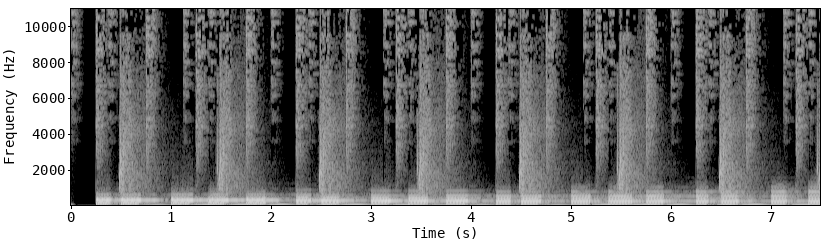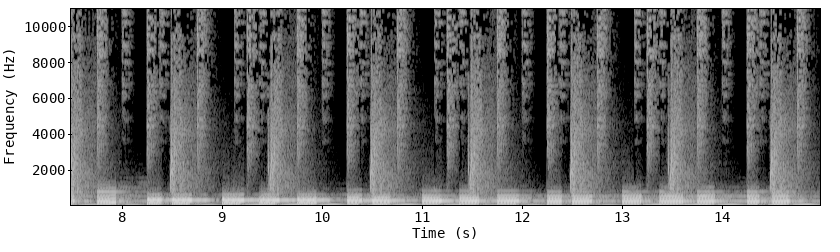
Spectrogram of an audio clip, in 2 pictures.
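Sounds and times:
instrumental without beat: 0.0 - 14.9.

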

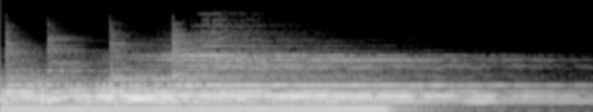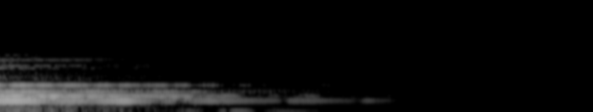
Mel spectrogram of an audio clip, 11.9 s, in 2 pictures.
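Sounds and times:
Alpine ambience: 0.0 - 7.2
underscore music: 0.0 - 7.2.

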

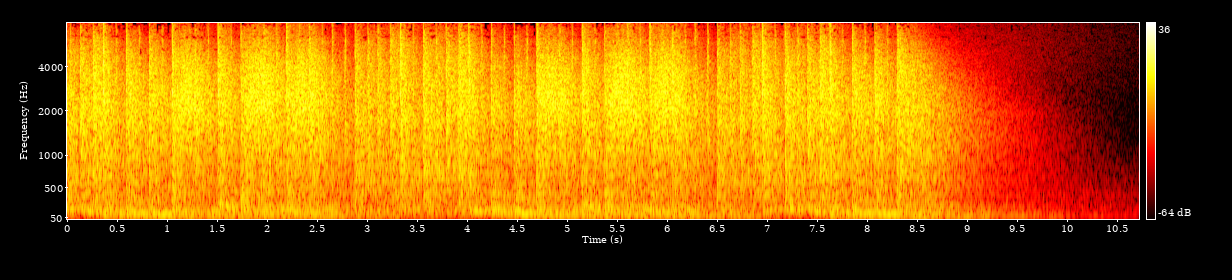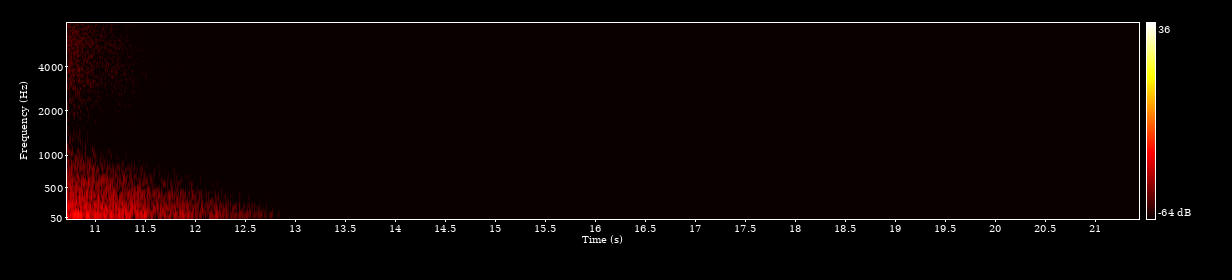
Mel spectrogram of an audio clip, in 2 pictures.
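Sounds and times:
mid drums: 0.0 - 11.1.

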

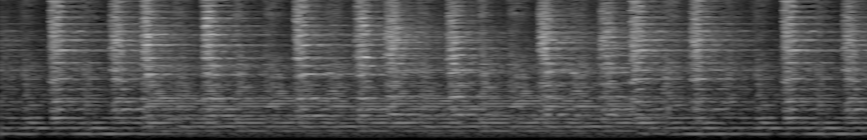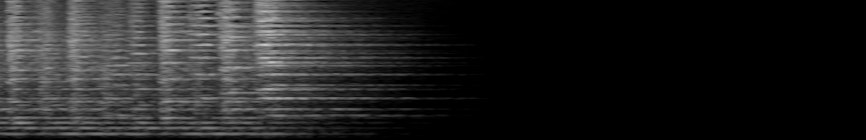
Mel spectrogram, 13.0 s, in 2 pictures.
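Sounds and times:
string instruments mix: 0.0 - 9.7.

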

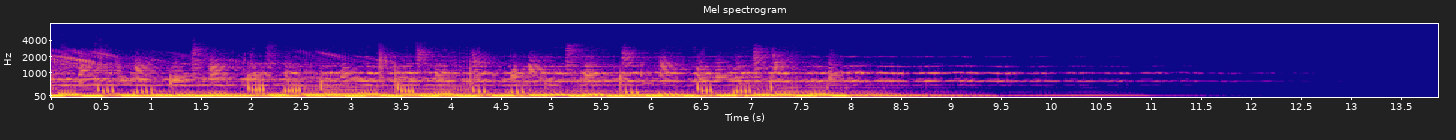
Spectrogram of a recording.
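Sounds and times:
rhythm synth: 0.0 - 9.4.

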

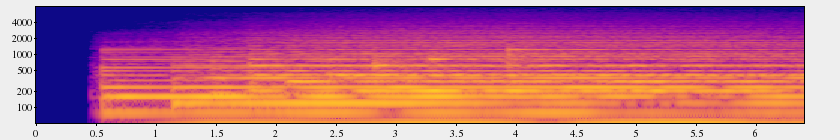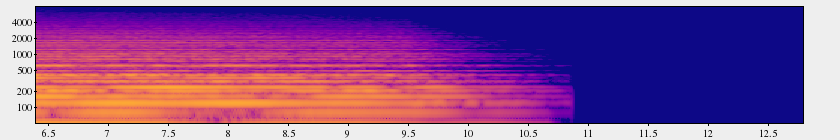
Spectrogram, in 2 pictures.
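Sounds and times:
underscore music with strings: 0.7 - 10.3.

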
